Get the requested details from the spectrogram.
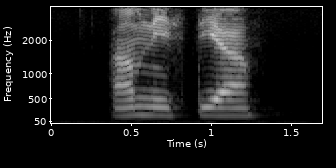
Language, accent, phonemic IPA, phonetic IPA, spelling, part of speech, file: Armenian, Eastern Armenian, /ɑmˈnistiɑ/, [ɑmnístjɑ], ամնիստիա, noun, Hy-ամնիստիա.ogg
- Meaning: amnesty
